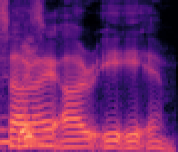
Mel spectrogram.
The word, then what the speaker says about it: Sriraam: R-A-M and R-double-A-M Spell it. says the same SRIRAAM.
